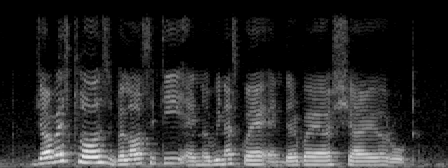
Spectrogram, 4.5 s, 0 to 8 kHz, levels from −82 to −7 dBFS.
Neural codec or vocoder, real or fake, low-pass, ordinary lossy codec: none; real; 7.2 kHz; none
